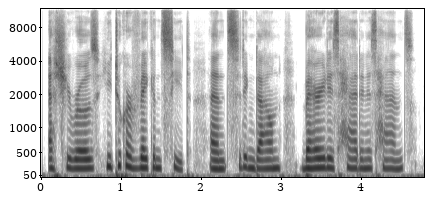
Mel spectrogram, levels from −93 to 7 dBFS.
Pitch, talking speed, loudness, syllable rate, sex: 185 Hz, 215 wpm, -18 LUFS, 5.0 syllables/s, female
